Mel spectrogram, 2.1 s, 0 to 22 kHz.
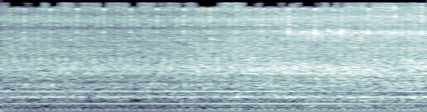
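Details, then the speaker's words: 2013 GMC Terrain after engine rebuild following broken timing chain and balance shaft damage, about 15 minutes after first start, warm: steady, even idle, smooth hum, no knocking or leaks; an issue still needs diagnosing. "for the most part the bulk of it is we're good we're good it's not knocking"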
